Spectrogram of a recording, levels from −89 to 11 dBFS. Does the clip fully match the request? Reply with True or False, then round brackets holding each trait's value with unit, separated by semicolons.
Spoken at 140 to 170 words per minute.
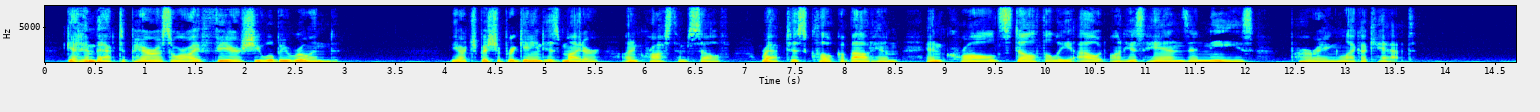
True (150 wpm)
